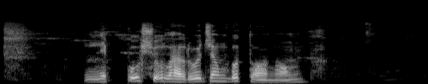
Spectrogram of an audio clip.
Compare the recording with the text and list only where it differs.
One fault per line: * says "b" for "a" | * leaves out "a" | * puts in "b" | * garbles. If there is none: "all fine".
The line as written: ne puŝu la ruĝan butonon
all fine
